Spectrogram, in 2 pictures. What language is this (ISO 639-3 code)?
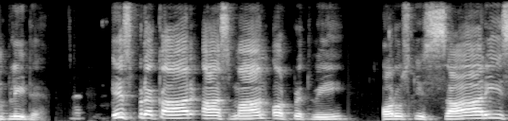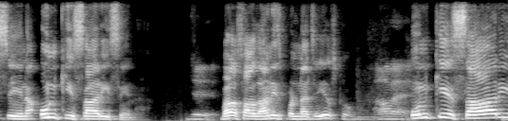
hin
